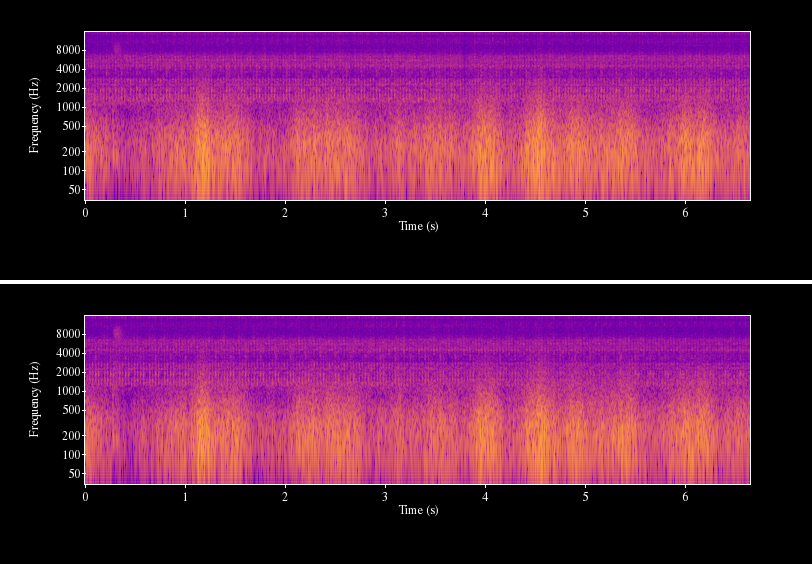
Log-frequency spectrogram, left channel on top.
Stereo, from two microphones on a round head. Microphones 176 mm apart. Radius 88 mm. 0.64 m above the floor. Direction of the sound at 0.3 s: 20° right (ahead or behind).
